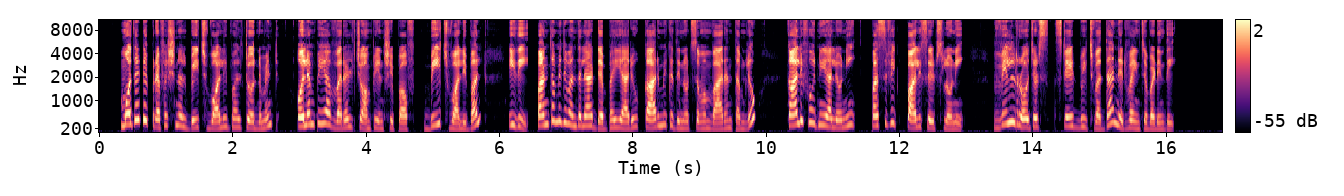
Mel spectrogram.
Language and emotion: Telugu, neutral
